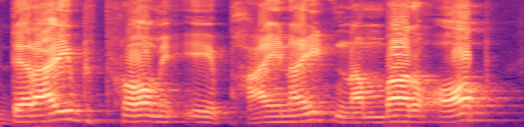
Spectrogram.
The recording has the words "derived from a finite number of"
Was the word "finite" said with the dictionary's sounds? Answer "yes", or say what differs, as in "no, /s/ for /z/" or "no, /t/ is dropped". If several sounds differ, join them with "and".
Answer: no, /p/ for /f/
